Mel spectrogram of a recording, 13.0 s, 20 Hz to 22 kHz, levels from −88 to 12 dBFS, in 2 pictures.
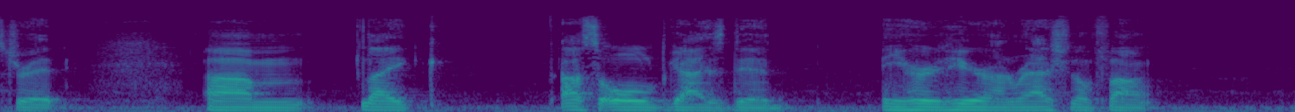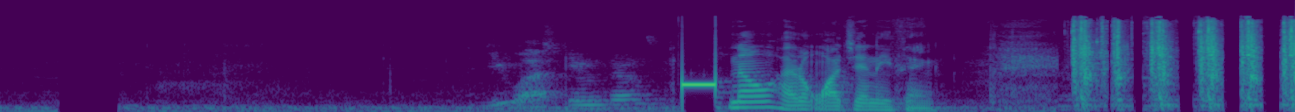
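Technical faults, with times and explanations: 6.76–7.08 s, long network dropout: The sound breaks off, and the last moment is carried on as a fading buzz or hiss that gives way to silence or a low steady noise. When the audio returns it has jumped ahead, with about 200 ms missing. This is likely a network dropout: packets stopped arriving, and the receiver concealed the gap by extending what it last had before it ran out of material to stretch.
7.15–8.04 s, jitter buffer speed-up: Right after the gap the audio runs at about 110% speed with its pitch unchanged, so it sounds hurried. Delayed packets arrived together, leaving the jitter buffer holding roughly 100 ms more than it aims for. To cut that extra delay, the receiver repeatedly removed short pieces one or a few pitch periods long until the excess was gone, and this compresses the timing without shifting the pitch.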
